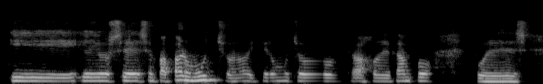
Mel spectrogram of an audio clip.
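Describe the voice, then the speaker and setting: A man with an Asturian accent, a guest on an interview, telling lively anecdotes with many halting restarts. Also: on the high side, lo-fi sound. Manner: animated storyteller, halting restarts, acts out voices in anecdotes. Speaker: actor and writer, guest. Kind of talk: casual interview chat.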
